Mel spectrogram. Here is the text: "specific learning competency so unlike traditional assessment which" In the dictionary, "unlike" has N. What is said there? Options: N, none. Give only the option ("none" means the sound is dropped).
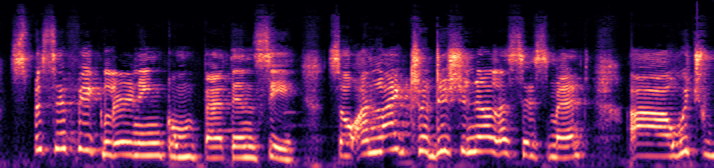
N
